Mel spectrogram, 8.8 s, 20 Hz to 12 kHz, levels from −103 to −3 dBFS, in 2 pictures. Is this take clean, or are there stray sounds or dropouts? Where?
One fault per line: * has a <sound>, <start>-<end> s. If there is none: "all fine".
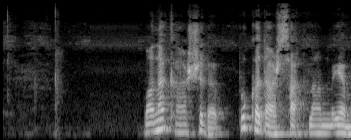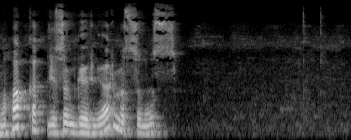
all fine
